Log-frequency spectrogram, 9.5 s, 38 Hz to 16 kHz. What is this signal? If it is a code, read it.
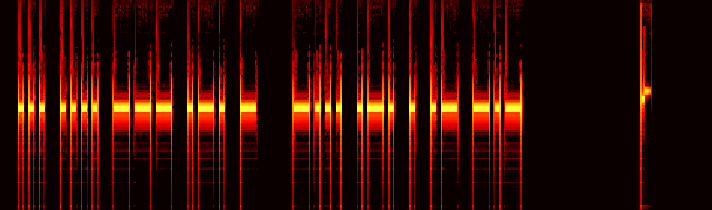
Morse code, heard as a keyed tone, about 17 wpm, 700 Hz. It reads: SHORT BREAK
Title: Sets of 5 Words Encore2 17wpm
